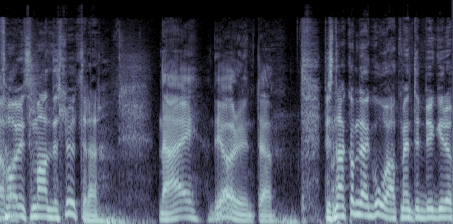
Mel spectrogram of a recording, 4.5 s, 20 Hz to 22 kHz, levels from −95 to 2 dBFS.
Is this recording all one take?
yes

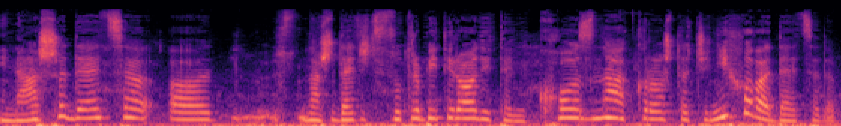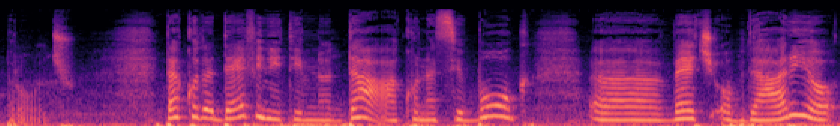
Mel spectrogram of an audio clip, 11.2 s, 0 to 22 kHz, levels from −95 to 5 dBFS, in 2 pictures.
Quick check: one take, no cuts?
yes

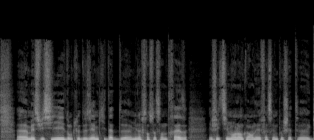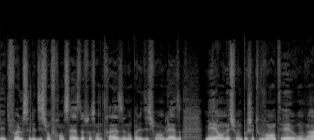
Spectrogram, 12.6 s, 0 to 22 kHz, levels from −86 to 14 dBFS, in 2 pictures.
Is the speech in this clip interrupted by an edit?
no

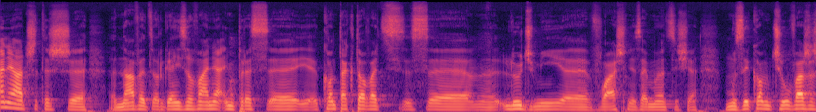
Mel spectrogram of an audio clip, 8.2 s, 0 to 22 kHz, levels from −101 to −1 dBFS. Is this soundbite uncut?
yes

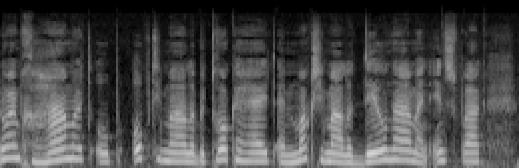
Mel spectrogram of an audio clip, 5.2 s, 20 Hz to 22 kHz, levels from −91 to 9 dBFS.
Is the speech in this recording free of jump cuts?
yes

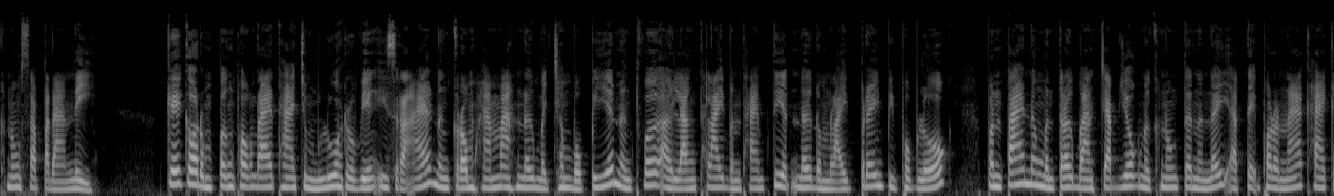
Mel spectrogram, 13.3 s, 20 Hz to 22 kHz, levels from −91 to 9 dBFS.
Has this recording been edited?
no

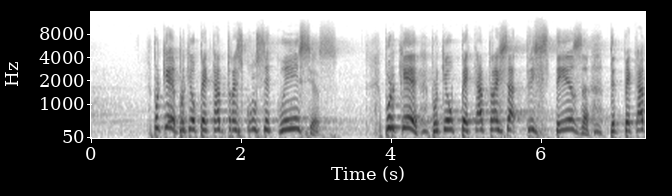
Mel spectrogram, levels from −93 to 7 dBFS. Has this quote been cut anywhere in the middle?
no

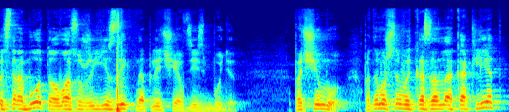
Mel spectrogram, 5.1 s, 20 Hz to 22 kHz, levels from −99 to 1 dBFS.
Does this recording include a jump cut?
yes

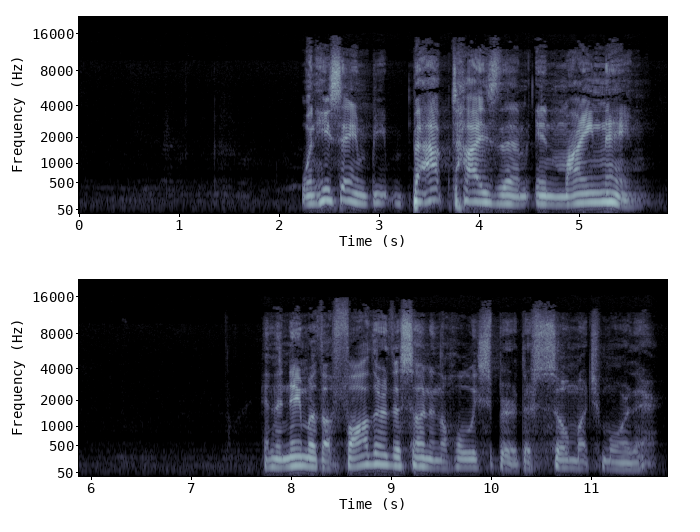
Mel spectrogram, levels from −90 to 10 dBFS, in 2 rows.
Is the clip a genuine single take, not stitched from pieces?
yes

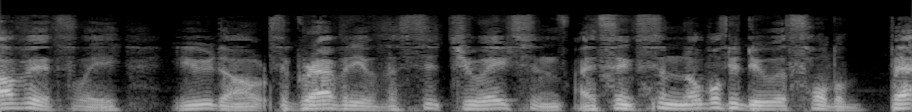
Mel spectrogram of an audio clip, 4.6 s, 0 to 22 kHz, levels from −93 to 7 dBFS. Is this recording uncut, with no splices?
no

